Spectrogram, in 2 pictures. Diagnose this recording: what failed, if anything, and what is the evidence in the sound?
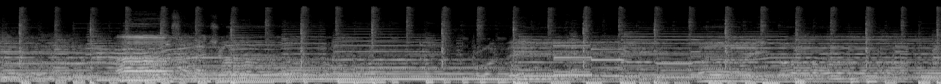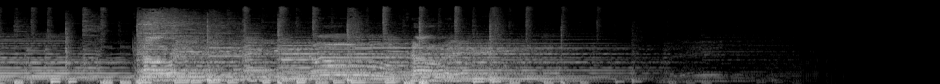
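The fade-out that begins around 14 s and runs to the end at 18.8 s has truncation distortion, introduced at a digital gain or sample-format conversion stage that drops low bits without dither. From 14.21 s the tail turns gritty, and from 15.01 s to the end it is at its worst, which fits a word length near 9 bits. On the waveform the decaying signal becomes coarse staircase steps. The spectrogram shows broadband hash rather than a smooth decay.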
